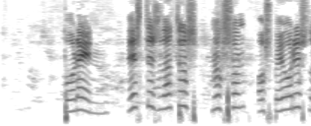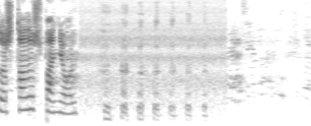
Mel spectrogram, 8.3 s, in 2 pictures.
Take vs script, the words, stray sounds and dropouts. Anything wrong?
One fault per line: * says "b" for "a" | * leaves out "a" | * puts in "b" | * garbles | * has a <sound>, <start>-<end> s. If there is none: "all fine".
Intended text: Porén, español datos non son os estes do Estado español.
* says "estes" for "español"
* says "peores" for "estes"
* has a laugh, 5.5-7.0 s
